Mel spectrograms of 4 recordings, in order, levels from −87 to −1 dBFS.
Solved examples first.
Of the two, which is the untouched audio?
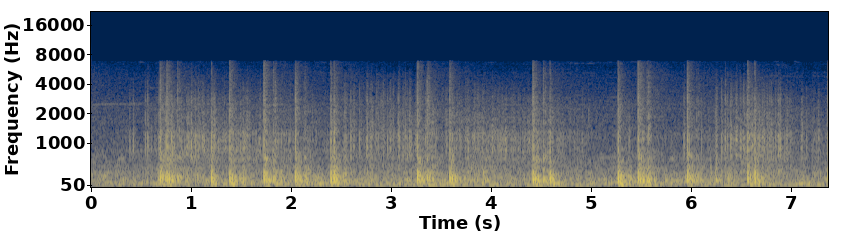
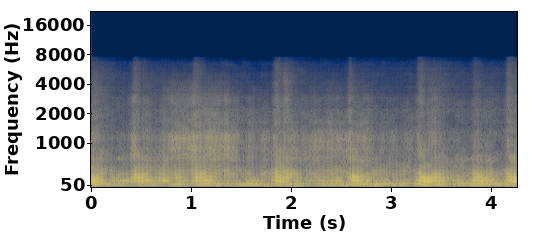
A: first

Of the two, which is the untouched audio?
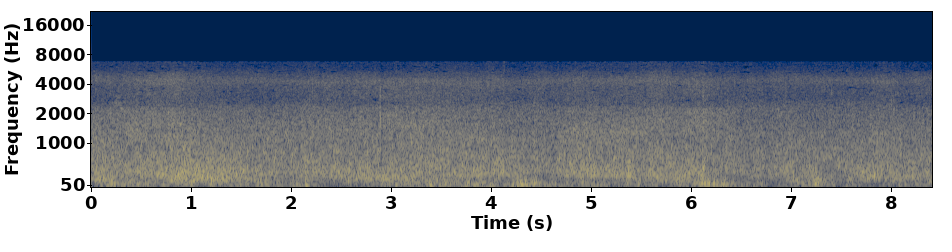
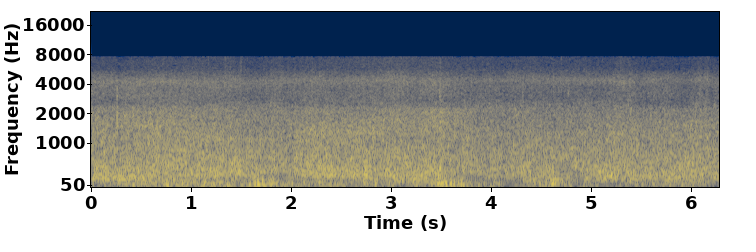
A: first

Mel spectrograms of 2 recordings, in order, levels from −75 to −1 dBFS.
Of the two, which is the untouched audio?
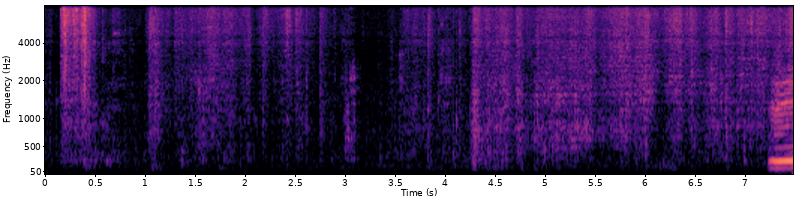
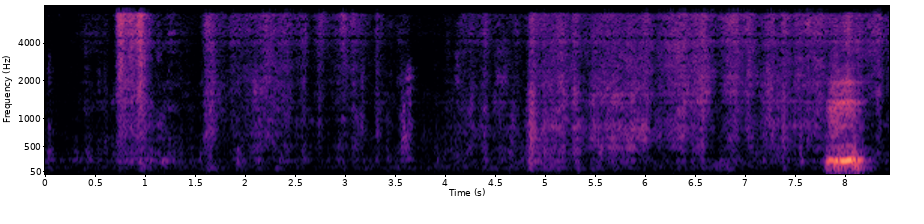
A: first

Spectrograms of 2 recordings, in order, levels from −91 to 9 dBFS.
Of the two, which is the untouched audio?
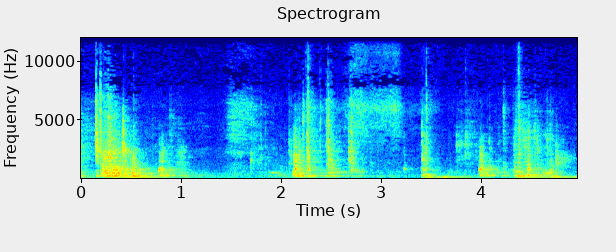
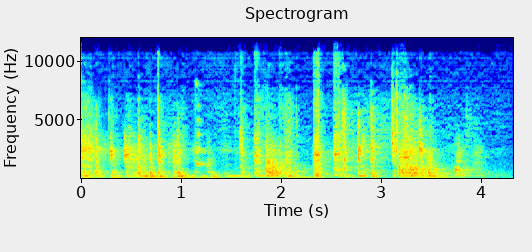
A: first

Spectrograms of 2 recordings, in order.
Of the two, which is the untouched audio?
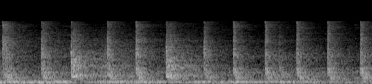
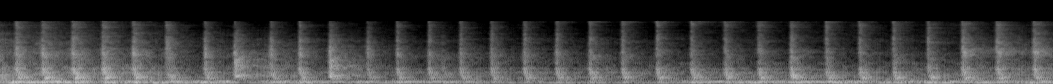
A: first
